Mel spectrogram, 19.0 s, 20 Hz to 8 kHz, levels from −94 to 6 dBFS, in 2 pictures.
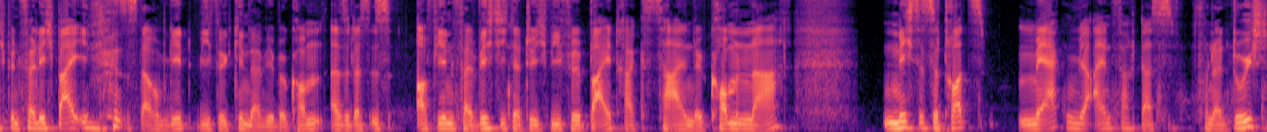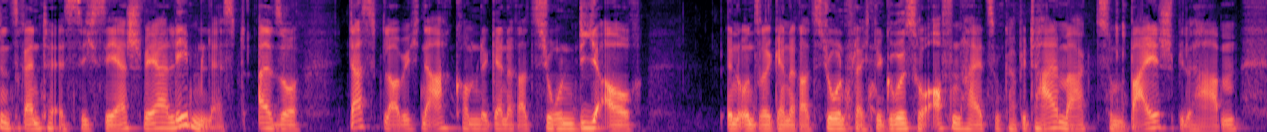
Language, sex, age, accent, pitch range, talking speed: German, male, 20-39, German, 100-120 Hz, 195 wpm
